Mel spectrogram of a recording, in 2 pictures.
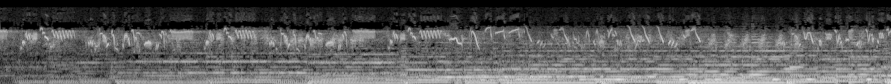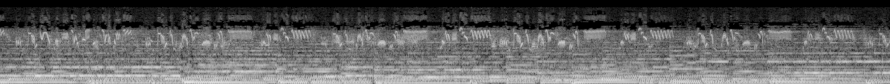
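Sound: birds chirping and singing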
